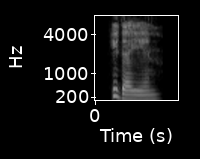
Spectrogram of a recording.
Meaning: superessive singular of ideje
- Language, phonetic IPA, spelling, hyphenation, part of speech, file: Hungarian, [ˈidɛjeːn], idején, ide‧jén, noun, Hu-idején.ogg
